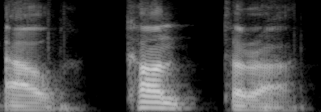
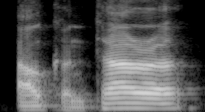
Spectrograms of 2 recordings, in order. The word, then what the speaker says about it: Alcantara: shows you like Sandy Alcantara, and the C-A-N is spelled K-O-N, capital letters for the emphasis. Sandy Alcantara, not Contra, not Alcantara, Sandy Alcantara.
